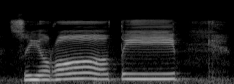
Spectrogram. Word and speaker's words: صِرَاطِي: Ti panjang ada ya. Sirati mustaqima.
